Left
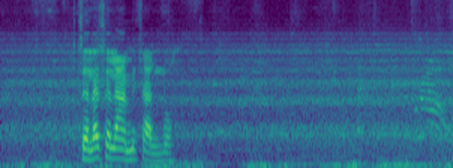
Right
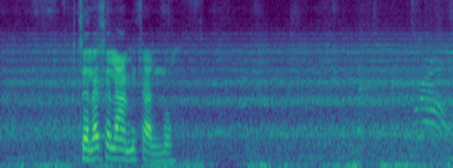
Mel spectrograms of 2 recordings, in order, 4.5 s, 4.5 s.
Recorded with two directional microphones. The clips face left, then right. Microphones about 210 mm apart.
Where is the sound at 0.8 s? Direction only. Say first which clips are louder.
Left 1 dB; 20° left (ahead or behind).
